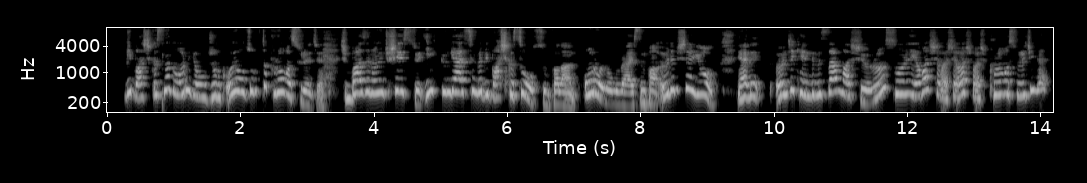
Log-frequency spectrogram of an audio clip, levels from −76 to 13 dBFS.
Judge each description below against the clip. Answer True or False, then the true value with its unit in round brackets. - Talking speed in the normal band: False (170 wpm)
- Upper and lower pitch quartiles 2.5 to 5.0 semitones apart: True (4.3 semitones)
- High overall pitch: True (330 Hz)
